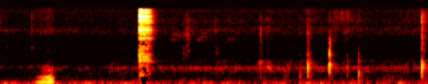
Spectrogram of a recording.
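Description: A metal spoon against a stainless steel stockpot: a dull knock under a second in, one bright clink about two seconds in, then a few faint light ticks.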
